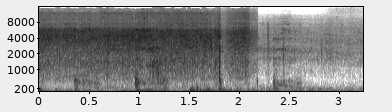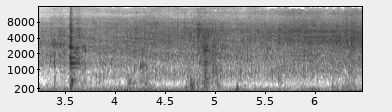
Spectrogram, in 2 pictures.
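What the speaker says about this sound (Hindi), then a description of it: "इसको चलाते हुए थोड़ा सा भून लेते हैं" Turmeric, Kashmiri red chili and coriander powder being stirred and roasted in a hot pan for a village-style bhindi do pyaza, a loud steady sizzle with repeated scraping strokes of the spoon, softening slightly after the first two seconds.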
